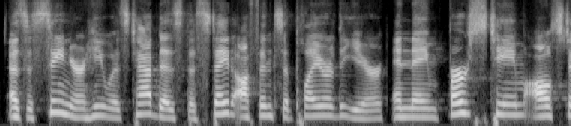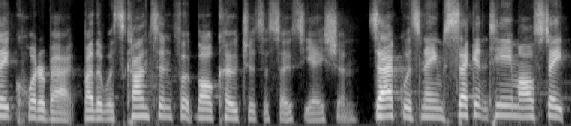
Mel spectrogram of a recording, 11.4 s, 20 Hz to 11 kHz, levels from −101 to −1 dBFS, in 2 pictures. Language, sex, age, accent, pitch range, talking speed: English, female, 40-59, American, 170-210 Hz, 160 wpm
